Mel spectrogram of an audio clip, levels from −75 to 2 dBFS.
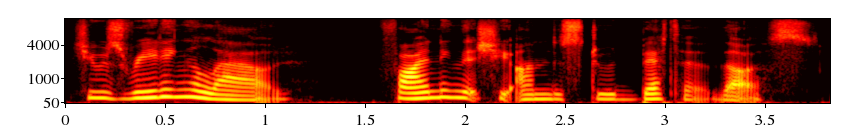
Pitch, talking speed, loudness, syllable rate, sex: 215 Hz, 155 wpm, -20 LUFS, 4.9 syllables/s, female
